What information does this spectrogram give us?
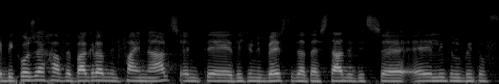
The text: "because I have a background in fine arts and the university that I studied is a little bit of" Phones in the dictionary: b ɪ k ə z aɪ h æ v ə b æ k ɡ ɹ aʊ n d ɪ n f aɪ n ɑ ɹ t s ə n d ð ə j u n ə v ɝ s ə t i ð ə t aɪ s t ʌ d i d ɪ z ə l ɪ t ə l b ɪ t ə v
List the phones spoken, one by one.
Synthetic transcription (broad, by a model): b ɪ k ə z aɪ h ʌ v ə b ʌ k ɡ ɹ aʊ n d ɪ n f aɪ n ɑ ɹ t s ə n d ð ə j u n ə v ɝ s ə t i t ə t aɪ s t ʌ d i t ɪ s ə l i t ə l b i t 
